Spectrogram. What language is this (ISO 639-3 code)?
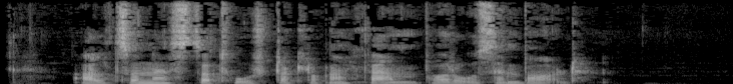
swe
